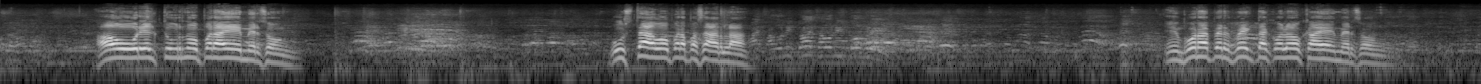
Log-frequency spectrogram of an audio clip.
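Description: A crowd of men shouts and cheers loudly outdoors in bursts.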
